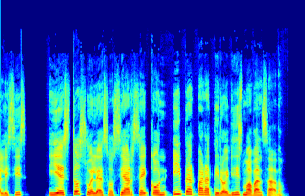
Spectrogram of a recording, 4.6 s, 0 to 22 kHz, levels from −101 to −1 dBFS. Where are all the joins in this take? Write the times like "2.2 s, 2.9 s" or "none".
none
